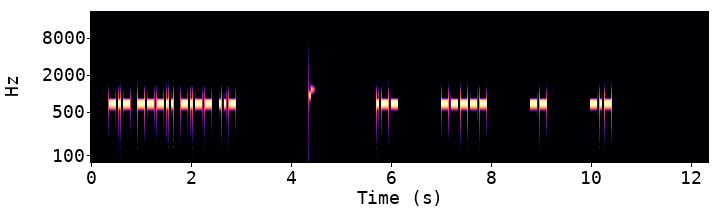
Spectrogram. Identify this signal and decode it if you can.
Morse code, heard as a keyed tone, about 25 wpm, spaced as for 13 wpm, 700 Hz. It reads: K8YU W0MK
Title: USA Call Signs - 4 Characters - 6x Character Spacing - 25wpm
